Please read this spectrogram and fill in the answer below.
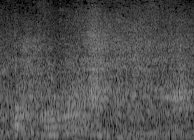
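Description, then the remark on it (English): A car engine roars steadily for a couple of seconds, loud, with a throaty rumble and a slight swell in the middle like a brief rev. “I might need you to rev an engine”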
